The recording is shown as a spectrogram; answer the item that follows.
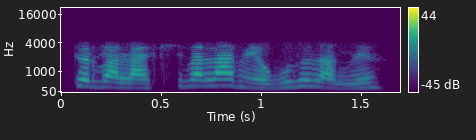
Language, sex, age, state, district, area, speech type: Bodo, female, 30-45, Assam, Baksa, rural, conversation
